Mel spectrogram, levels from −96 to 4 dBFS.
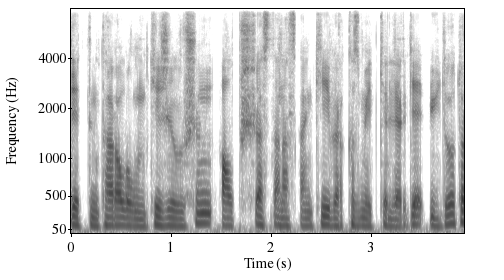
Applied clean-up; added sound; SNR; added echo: neural diffusion model UNIVERSE++.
